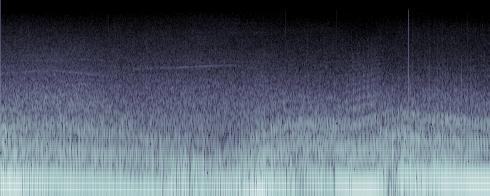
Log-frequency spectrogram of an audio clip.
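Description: A car engine rumbles steadily, rising and falling as it drives slowly.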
